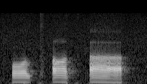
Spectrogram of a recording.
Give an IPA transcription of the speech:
ɔl t͡sʼɑt͡sʼa

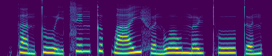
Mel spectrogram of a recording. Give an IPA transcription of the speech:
kɐ˨˩nt̪uː˨˩jt͡sɪ˧ŋ t̪ʊ˥k̚waː˨˥jfɵ˨˩n wo˧wmɵ˧ɥt̪ʰuː˧t̪ɵ˨˧n

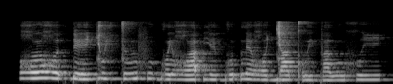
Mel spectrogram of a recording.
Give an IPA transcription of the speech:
ʁʷɯʁʷiʔ ɗeɟuj tɯfuɡʷʌj ʁʷaʔje ɡʷɯʔleʁʷɯ ɟakʷʼejbawu xʷi

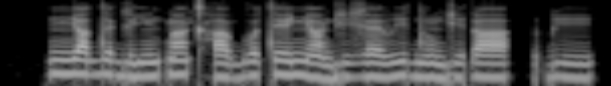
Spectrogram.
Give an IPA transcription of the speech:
ɲa˦dɛ˦˨ɡɪ˨ jĩ˨k͡pã˦kʰa˨ ɡʷɛ˦teː˦ɲã˨ ɡi˨ɣɛ˨βi˦˨ dũ˨ɡi˨ɗa˦ | ɓiː˨

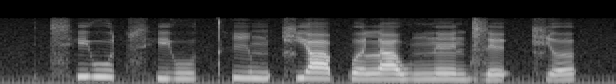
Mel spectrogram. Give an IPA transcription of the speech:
t͡sʰju˥˧t͡sʰju˨˩ t̪ʰi˥˧m t͡ɕja˥˧pə˧ la˧wn̪ẽ˧d͡ze˨ʔt͡ɕə˨˦

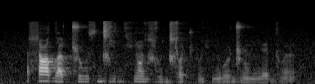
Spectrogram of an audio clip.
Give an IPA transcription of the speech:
ɬɑ˦dˤɛ˨ ʈ͡ʂu˦sd͡ʑi˦d çɔ̃˦ ʑu˦˨d͡ʑɔ˦t͡ʃʼʊ˨ç ŋu˦ɖ͡ʐũ˨ ŋɛ˨dvə̃˨

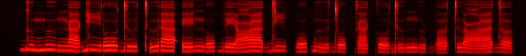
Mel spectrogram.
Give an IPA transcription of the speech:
ɡɯ˦˨mɯ˦˨ŋa˧˩˧ ɡi˦˨ɾo˦˨dɯ˨˩ tʼɯ˨˦ɾa˨˦ʔe˨˦ŋo˨˦ be˨˩ʕa˦˨ di˦˨ po˨˦ɓɯ˧˩˧do˨˩ ka˧˩˧ko˧˩˧dɯ˨˦ŋɯ˧˩˧ bʌ˨˩tɯ˦˨ ʕa˨˦dʌ˦˨

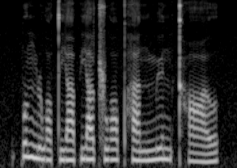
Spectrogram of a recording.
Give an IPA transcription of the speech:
pʊ˥˩ŋɻwɔ˩ t̪jä˧˥pjä˥˩ʈ͡ʂwɔ˥pʰa˧˥n my˥˩nkʰɑ˨˩˦ʊ̯

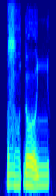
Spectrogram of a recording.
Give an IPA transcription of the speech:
zɔ̤ɗʊʎ

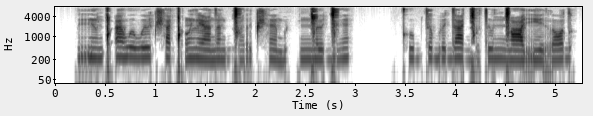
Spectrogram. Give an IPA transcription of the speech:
rʲũǃʼãwʊ wøt͡ʃʰaǃʼũ lʲɑ̃dɑ̃dɡ͡ǀɑrt͡ʃʰɛ̃b | ŋ͡ǀøɡ͡ǀẽ | kʰubtəbø daɡ͡ǀʊtɯ ŋ͡ǀɑ rʲe rɔd

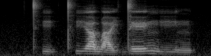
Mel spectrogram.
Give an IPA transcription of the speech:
tʰi˨˩ʔtʰi˧a̯wa˩˦j deː˦˥ŋi˧n

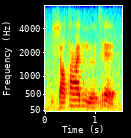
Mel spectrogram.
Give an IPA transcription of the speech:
søtˤʕæd ŋødrɛ

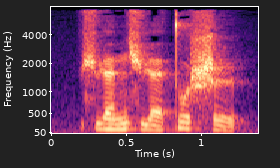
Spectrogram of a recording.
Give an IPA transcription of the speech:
ɕɥɛ˧˥nɕɥɛ˨˩t̪u˥˧ ʂɻ̩˥˩

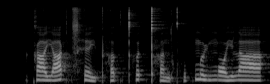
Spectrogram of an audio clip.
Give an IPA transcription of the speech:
kaː˨jaː˥k̚ t͡sʰe˨˩jpʰɐ˨k̚ t̪ʰɵ˧t̚pʰɐ˨˩n kʷʰɐ˨˥k̚mɵ˨˧ɥŋɔː˨˧jlaː˧

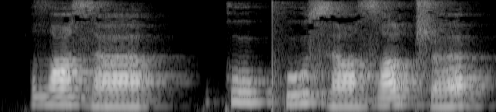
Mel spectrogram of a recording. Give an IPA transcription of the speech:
ðˤa˧ za˩ | ku˥pʰu˧˥ za˩ zˤɐ˧˥ʈ͡ʂɐ˩˧

